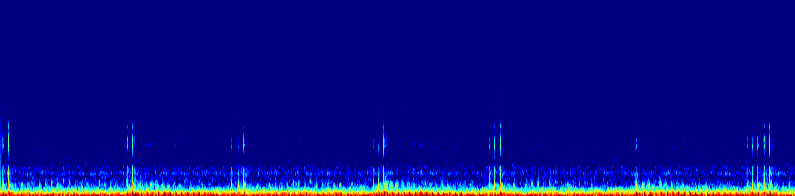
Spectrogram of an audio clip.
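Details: Pet cat sleeping soundly and snoring: a continuous low, rapid rumbling purr-like drone with softer breathy puffs recurring roughly every second.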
